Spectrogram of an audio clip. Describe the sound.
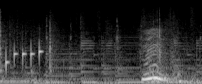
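Short electronic phone ringtone beeps for an incoming call: a few quick tones that step upward in pitch, followed by a brief voice.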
